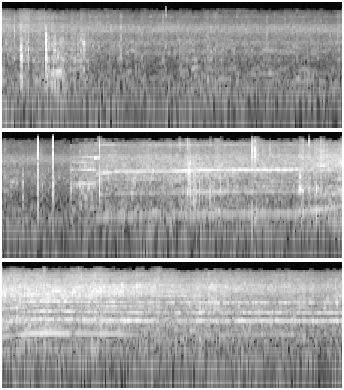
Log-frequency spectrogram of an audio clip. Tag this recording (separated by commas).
Speech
